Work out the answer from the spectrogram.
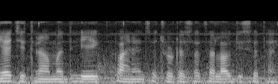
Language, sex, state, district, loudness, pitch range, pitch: Marathi, male, Maharashtra, Pune, -18 LUFS, 125-135 Hz, 125 Hz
